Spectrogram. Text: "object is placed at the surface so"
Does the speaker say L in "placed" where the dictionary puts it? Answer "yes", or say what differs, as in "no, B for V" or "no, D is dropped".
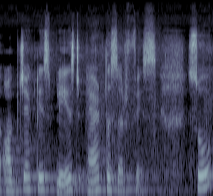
yes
